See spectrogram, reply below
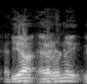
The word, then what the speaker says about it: Ederney: Ederney.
